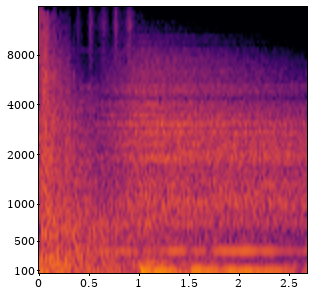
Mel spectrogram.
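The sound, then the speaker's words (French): A single sharp gunshot cracks at the very start and decays quickly in the garage of an apartment building in Hauts-de-Seine, France, on the afternoon of 29 March 2018. It is fired at a man who has just stepped out of his car. A low, steady rumble and hum follows. No one speaks. “Un coup de feu est tiré.”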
